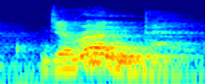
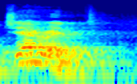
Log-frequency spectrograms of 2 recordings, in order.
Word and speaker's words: gerund: a utilizar se llama gerund o gerund. Algunos pronuncian la tónica en E, gerund, en la U, perdón, y otros en la E, gerund.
